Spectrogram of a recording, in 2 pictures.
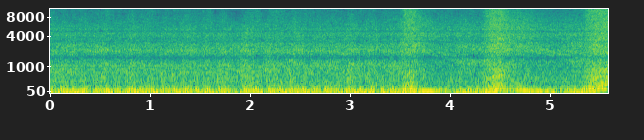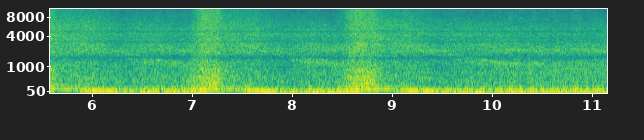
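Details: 1993 Triumph Trophy 900cc triple after upgraded sprag clutch replacement, fresh oil and filters: fires and runs evenly with clean throttle blips, no starter clunk; healthy.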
